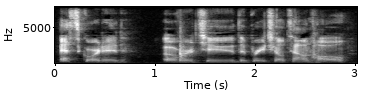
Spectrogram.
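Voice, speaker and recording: A man narrating as game master, describing scenes in a relaxed, halting way with many fillers. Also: mid-range voice, a little hiss or hum.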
